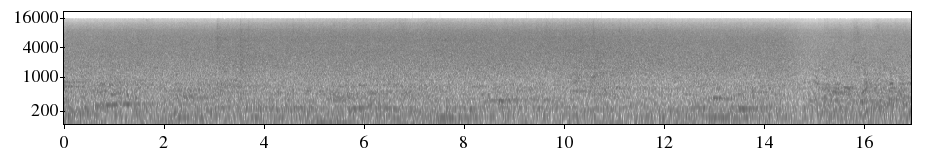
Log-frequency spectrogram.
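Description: Steady hiss of a large indoor shopping mall's ambience, with faint, indistinct voices of people around.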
